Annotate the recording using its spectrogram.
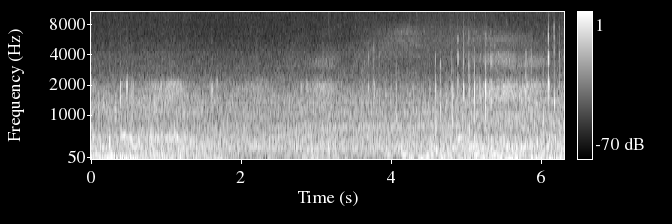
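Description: A deep, steady rumble with scattered faint crackling ticks that grow more frequent near the end: designed sound under an animated logo intro.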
